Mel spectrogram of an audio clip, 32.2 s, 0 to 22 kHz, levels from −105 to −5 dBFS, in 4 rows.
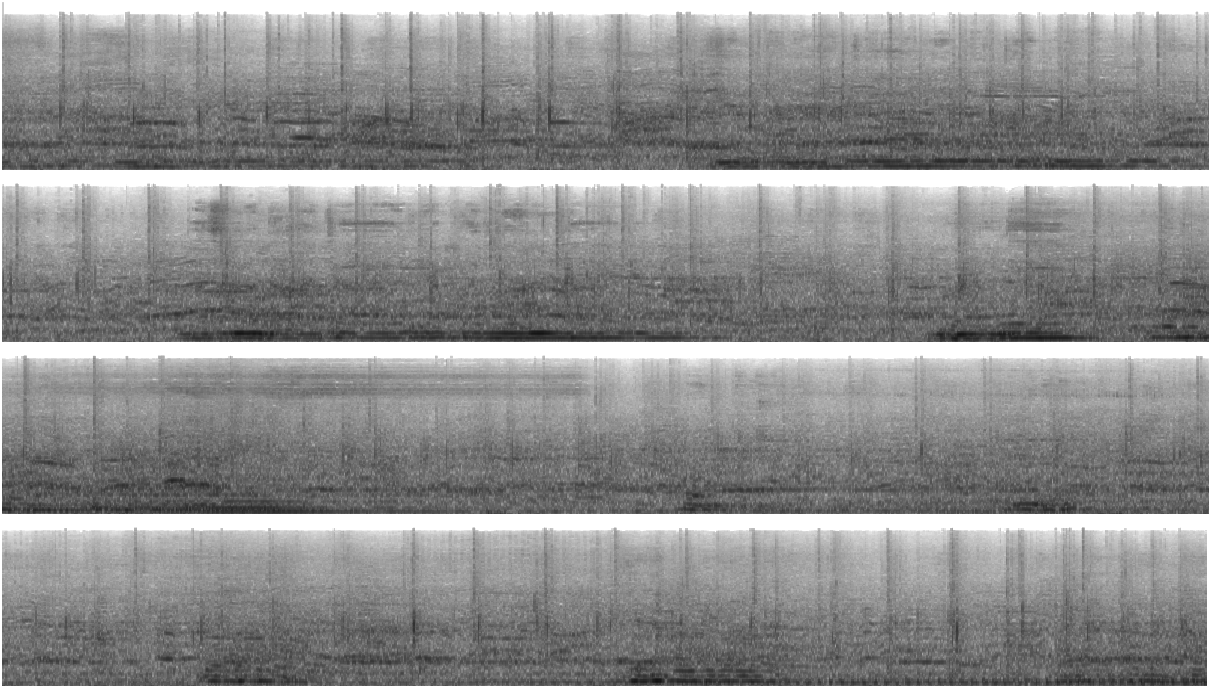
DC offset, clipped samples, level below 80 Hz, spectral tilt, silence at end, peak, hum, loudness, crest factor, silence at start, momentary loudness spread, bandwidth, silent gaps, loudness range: under 0.1%; under 0.1%; -42 dBFS; -6 dB/octave; 0 s; -8 dBFS; none; -27 LUFS; 18 dB; 0 s; 10 LU; 16.5 kHz; none; 6 LU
